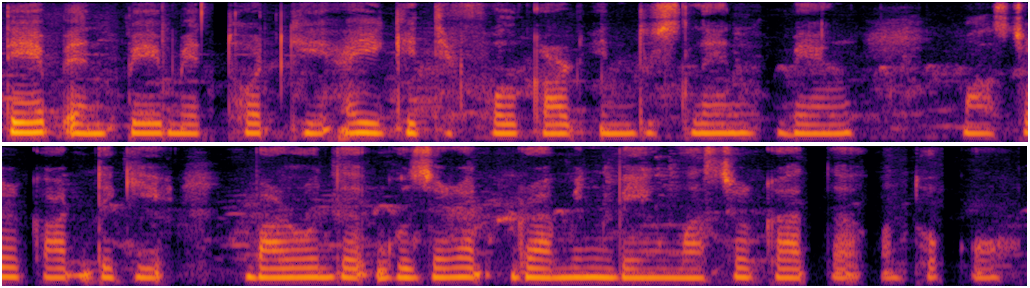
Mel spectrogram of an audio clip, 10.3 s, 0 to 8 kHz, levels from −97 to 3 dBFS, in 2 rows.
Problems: background sounds at intervals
